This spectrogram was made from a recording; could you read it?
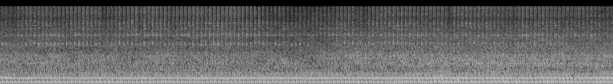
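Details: Lawn mower engine holding steady speed with even pulse and constant hum, no surging or sputter, after the owner twice cleaned the carburetor with solvent and finally started it using gas assist; running fine.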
